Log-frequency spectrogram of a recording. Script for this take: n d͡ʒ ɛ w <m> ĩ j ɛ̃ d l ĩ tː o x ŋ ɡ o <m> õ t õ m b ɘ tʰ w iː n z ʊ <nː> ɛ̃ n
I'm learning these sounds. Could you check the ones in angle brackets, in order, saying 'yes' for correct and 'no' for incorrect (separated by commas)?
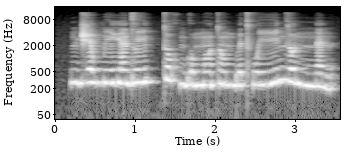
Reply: yes, yes, yes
